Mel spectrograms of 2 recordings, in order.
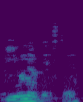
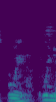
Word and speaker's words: Buena Vista: And it's not called Buena Vista. It's Buena Vista.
